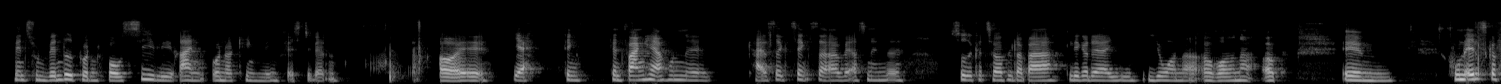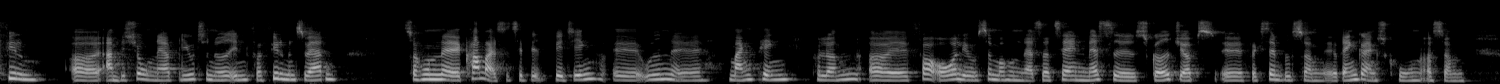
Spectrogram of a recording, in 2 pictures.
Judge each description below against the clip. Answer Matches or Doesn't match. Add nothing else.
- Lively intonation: Doesn't match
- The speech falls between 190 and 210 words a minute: Doesn't match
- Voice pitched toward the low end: Doesn't match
